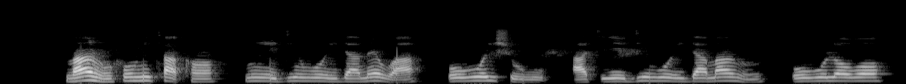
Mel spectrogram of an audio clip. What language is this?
Yoruba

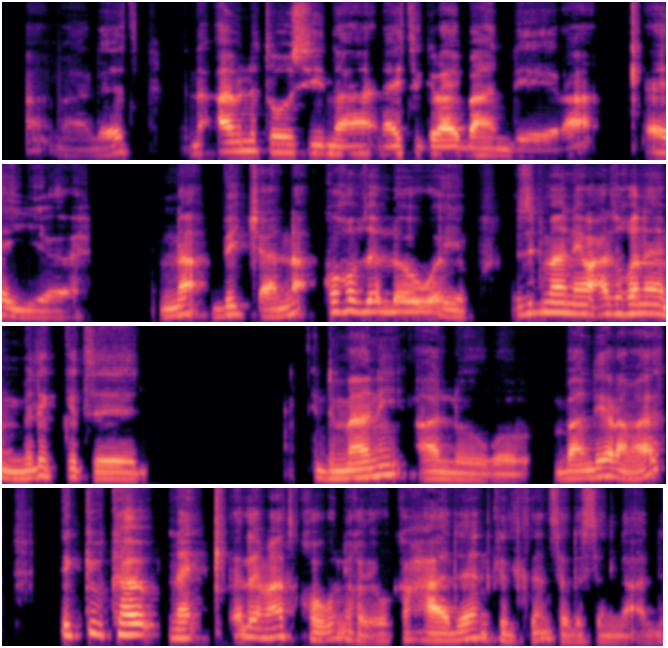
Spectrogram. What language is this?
Tigrinya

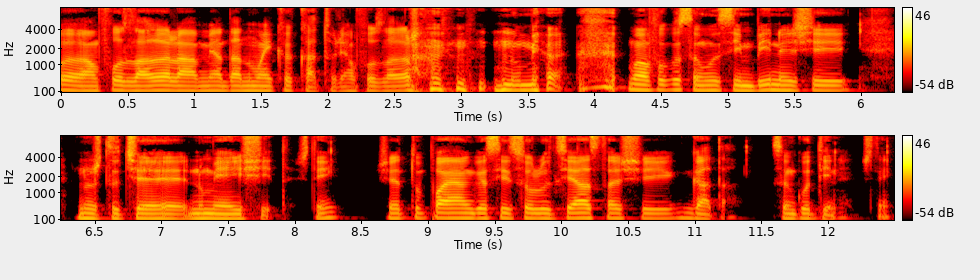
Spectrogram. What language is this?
Romanian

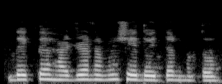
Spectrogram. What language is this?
Bangla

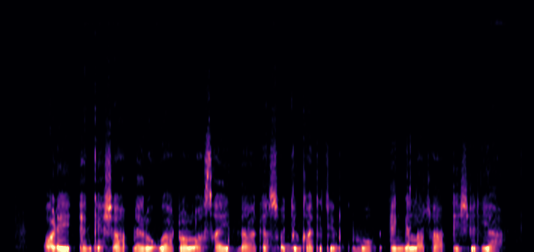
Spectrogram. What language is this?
Masai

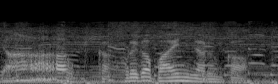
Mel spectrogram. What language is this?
Japanese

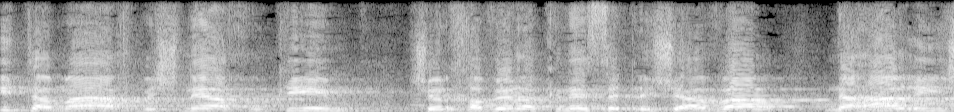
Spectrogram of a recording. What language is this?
Hebrew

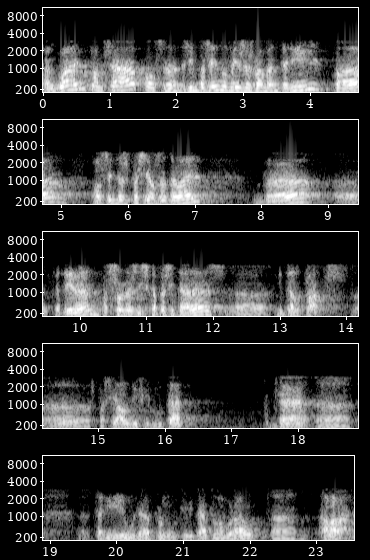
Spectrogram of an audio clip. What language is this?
Catalan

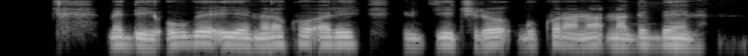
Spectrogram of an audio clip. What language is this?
Kinyarwanda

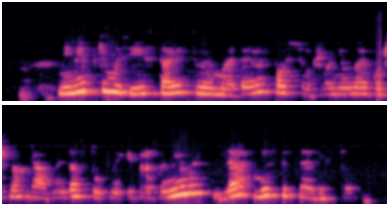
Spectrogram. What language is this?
Belarusian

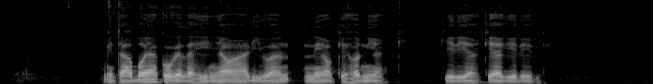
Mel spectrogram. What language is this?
Kikuyu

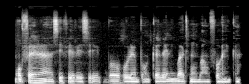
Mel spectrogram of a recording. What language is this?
Yoruba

